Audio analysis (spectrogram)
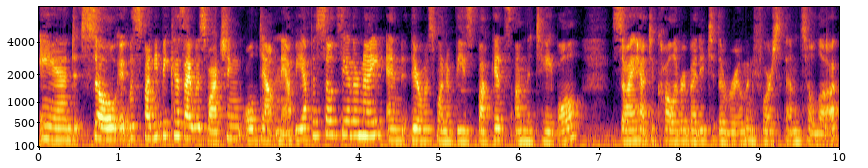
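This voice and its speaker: There is light background noise. The speech has hardly any pauses. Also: woman. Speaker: thrift haul vlogger. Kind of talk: casual vlog chat. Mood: cheerful, upbeat. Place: home room. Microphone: camera far.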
